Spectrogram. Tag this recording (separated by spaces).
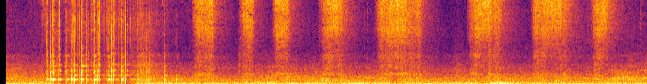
sonoros graff graffiti efectos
